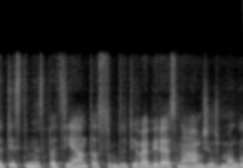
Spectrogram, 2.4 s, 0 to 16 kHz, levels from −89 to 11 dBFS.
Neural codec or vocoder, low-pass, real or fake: codec, 24 kHz, 1.2 kbps, DualCodec; 10.8 kHz; fake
